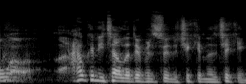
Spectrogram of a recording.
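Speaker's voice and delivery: plain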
